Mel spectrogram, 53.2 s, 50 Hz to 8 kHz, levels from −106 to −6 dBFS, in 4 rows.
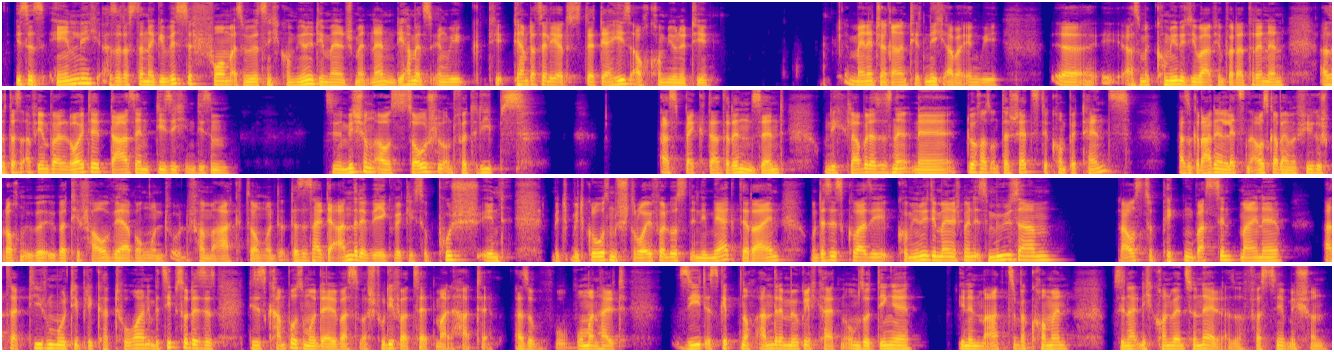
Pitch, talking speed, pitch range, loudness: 115 Hz, 185 wpm, 105-125 Hz, -18 LUFS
